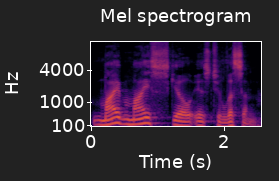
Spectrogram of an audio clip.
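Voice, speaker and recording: A middle-aged man, a leadership coach, telling lively anecdotes in a relaxed podcast chat and acting out the people he quotes. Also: mid-range voice, slow. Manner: animated storyteller who acts out quoted people, laughs easily. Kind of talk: casual podcast conversation.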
